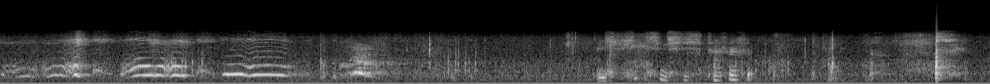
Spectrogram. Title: Crying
